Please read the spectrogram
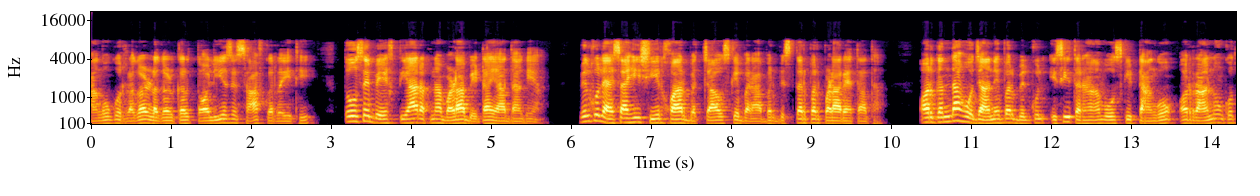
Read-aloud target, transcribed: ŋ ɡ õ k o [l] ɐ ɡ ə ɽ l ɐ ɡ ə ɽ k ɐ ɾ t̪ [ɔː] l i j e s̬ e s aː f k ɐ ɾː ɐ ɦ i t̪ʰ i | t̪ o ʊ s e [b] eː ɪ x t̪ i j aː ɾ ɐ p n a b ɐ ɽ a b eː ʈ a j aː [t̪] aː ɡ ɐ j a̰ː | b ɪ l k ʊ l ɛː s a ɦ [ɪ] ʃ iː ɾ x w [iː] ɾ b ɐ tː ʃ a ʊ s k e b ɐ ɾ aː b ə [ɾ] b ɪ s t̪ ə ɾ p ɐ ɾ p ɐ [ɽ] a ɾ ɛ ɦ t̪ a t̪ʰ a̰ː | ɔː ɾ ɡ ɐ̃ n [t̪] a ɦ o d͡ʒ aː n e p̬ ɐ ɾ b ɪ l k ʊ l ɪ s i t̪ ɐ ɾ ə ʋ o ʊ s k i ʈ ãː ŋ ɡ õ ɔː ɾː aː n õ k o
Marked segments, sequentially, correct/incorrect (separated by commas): incorrect, correct, correct, incorrect, incorrect, incorrect, correct, correct, incorrect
